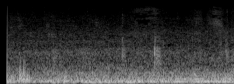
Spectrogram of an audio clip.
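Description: Steady city street noise: a continuous rush of traffic mixed with wind on the microphone.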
